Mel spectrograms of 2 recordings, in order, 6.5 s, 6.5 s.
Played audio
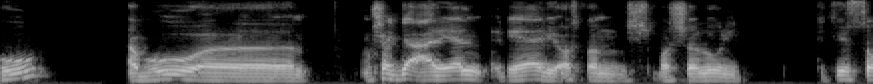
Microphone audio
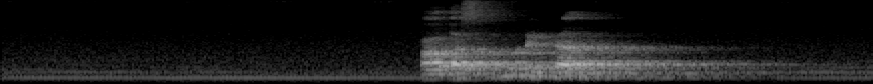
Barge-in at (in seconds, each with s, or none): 3.1 s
